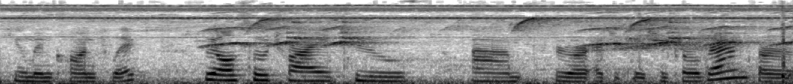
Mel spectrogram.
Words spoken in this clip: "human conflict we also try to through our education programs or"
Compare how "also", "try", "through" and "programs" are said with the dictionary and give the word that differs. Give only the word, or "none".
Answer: programs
